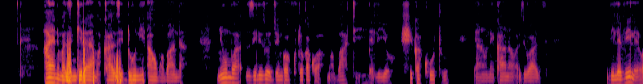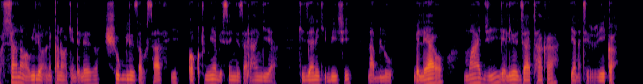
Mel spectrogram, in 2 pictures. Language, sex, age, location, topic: Swahili, male, 18-24, Nairobi, government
